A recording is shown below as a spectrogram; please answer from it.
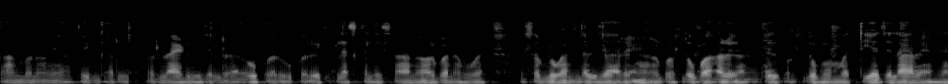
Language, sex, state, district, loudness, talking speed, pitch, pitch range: Hindi, male, Andhra Pradesh, Chittoor, -37 LUFS, 255 wpm, 95 Hz, 95-100 Hz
